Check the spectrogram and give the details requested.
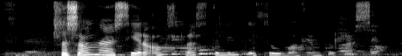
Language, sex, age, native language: Icelandic, female, 11, Icelandic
